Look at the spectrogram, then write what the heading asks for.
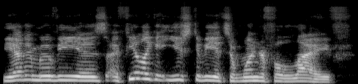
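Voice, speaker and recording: A middle-aged man hosts a live show while sick, his voice gone gravelly. He sits fairly high in pitch for a man and rambles through casual chat, correcting himself as he goes. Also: a little fast. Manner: rambling, self-correcting, chatty. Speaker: podcast host.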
